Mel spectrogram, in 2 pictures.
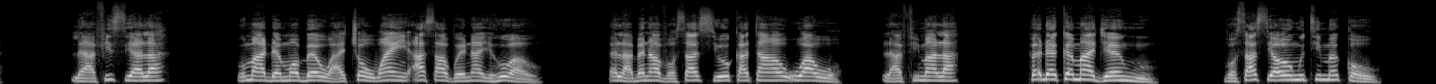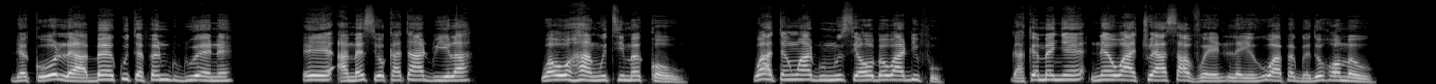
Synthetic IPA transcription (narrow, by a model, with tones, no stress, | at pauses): lɛ˨a˨fi˦si˨a˨la˦ | wo˦mã˦ɖɛ˨mɔ̃˦bɛ˦wo˨a˨t͡ʃɔ˦wã˦ɲi˦a˦sa˦vɔ˨ɛ˨nã˦je˨ɦo˦wa˨o̰˨ | e˦la˨bɛ˦nã˦vɔ˨sa˦si˨wo˦ka˦t̪ã˦wo˦a˨wɔ˨ | lɛ˨a˨fi˦mã˦la˦ | ɸɛ˦ɖɛ˦kɛ˦mã˦d͡ʒɛ˦ŋũ˨o̰˨ | vɔ˨sa˦si˨a˨wo˦ŋũ˦t̪i˦mɛ̃˦kɔ˨o̰˨ | ɖɛ˨ke˨wo˦lɛ˨a˨bɛ˦ku˦t̪ɛ˨ɸɛ˦ŋũ˦ɖu˨ɖu˦ɛ˨nɛ̃˦ | e˦je˦ʔa˨mẽ˨si˨wo˦ka˦t̪ã˦ɖu˨i˨la˦ | wo˦a˨wo˦ɦã˦ŋũ˦t̪i˦mɛ̃˦kɔ˨wo̰˨ | wo˦a˨t̪ɛ̃˦ŋũ˦a˨ɖu˨nũ˦si˨a˨wo˦bɛ˦wo˦a˨ɖi˦ɸo̰˨ | ɡa˨kɛ˦mɛ̃˦ɲɛ̃˦nɛ̃˦wo˦a˨t͡ʃɔ˦ɛ˦a˨sa˦vɔ˨ɛ˨lɛ˨je˨ɦo˦wa˨ɸɛ˦ɡ͡be˨d̪o˦xɔ˦mɛ̃˨o̰˨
